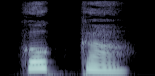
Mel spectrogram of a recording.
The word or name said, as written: ಕೊಕ್ಕ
